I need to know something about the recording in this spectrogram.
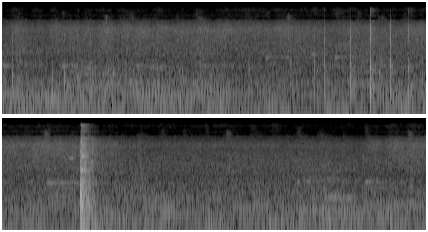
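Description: Background music plays throughout. A few light clicks come in the middle and one sharp tap about five seconds in: a metal strainer knocking against the rim of a steel mixing bowl while flour is sifted.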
